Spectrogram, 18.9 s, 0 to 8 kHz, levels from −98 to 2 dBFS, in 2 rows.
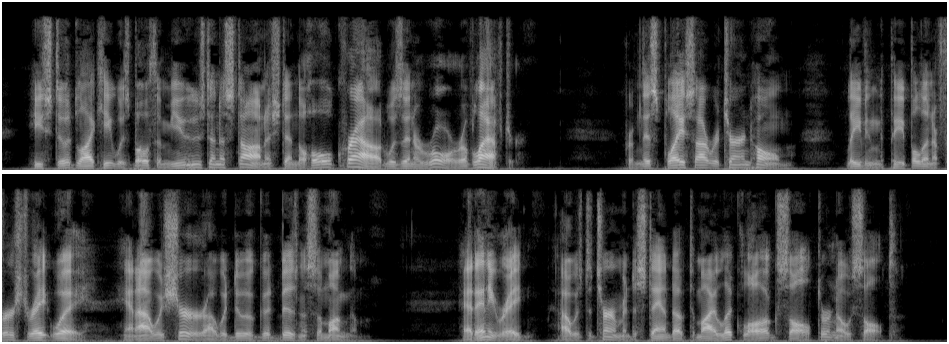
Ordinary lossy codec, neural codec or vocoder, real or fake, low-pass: MP3, 64 kbps; vocoder, 44.1 kHz, 80 mel bands, Vocos; fake; 7.2 kHz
